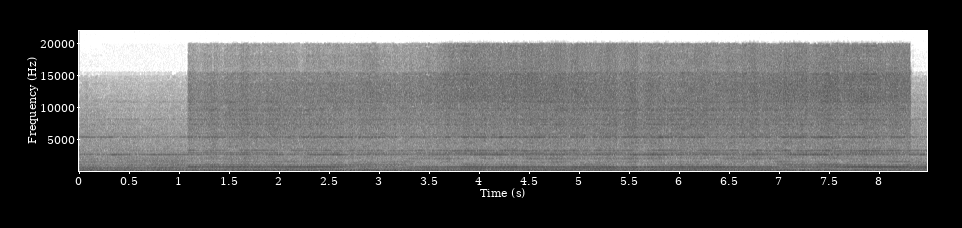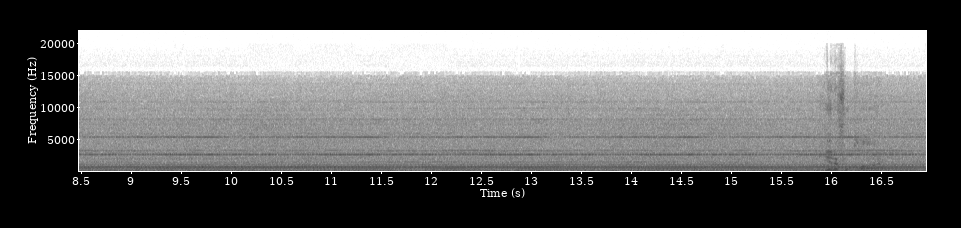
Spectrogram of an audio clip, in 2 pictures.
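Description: Engines of an Airbus A320 climb after takeoff from Dubai in Microsoft Flight Simulator, a steady loud roar with a constant whine and hiss, a faint mechanical clunk near the end.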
